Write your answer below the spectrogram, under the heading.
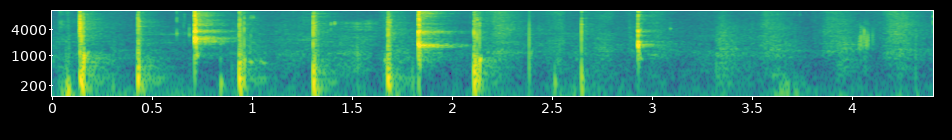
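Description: A child beatboxing: sharp mouth pops and clicks at about three or four a second, stopping about three seconds in.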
